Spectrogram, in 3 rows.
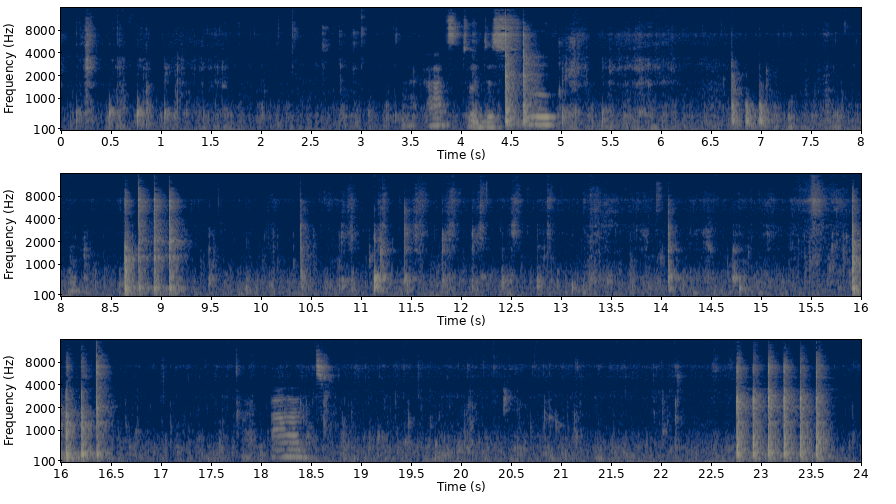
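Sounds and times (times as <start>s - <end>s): wooden spoon knocking a bowl: 8.6s - 9.3s, 15.9s - 16.5s, 22.8s - 23.7s.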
